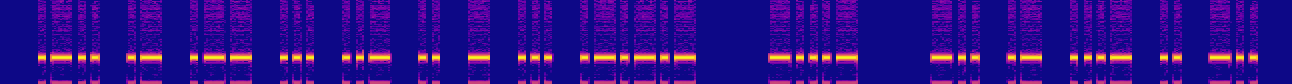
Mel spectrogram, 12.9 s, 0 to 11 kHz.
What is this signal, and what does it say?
Morse code, heard as a keyed tone, about 18 wpm, spaced as for 15 wpm, 1000 Hz. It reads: LAWSUITS. <BT> DAVID
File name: qotdfiles / 15wpm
